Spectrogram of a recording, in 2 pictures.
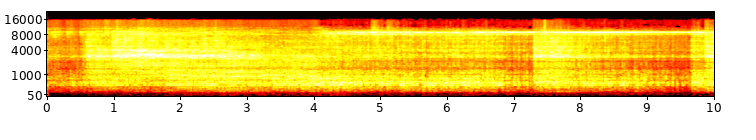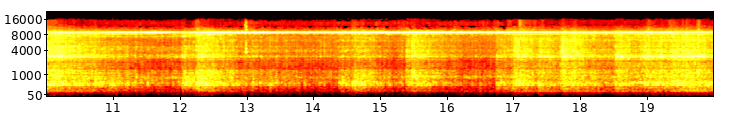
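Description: A circuit-bent noise box drones with harsh noise.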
